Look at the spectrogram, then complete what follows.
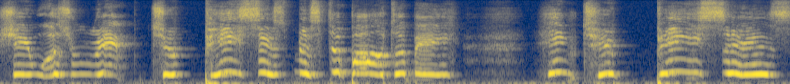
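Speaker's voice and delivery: very high, slow, tearful voice breaking toward sobs. Voicing a woman in tears speaking to the listener's character, tearful, starting to sob. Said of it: "she sort of like starts to sob".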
